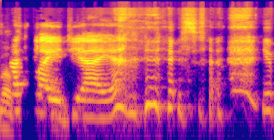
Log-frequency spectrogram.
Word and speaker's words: Strathclyde: Strathclyde, yeah. You pronounced it right.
